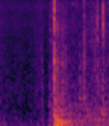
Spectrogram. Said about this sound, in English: Close the door.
